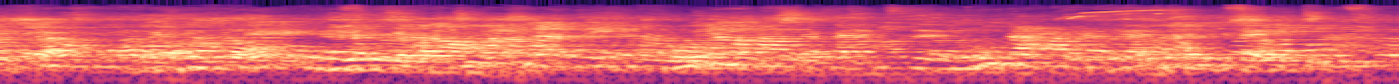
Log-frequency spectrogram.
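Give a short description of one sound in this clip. A woman speaks steadily through a microphone in a room with a slight echo.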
